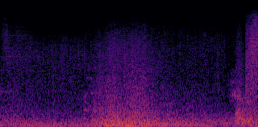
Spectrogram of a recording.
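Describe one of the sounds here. A shower of sparks bursts with a crash.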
